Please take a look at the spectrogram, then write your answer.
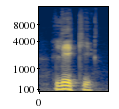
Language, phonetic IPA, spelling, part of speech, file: Belarusian, [ˈlʲekʲi], лекі, noun, Be-лекі.ogg
- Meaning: 1. nominative plural of лек (ljek) 2. accusative plural of лек (ljek) 3. medicine, cure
